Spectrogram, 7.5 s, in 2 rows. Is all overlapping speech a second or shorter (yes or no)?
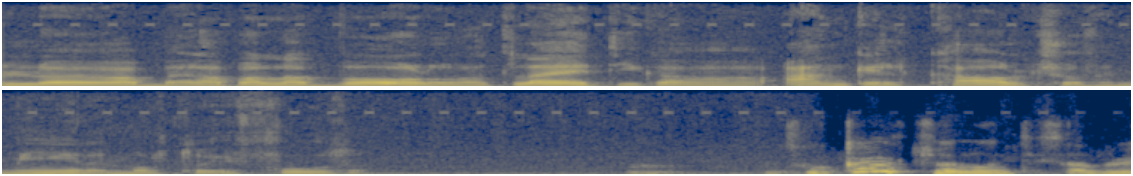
yes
